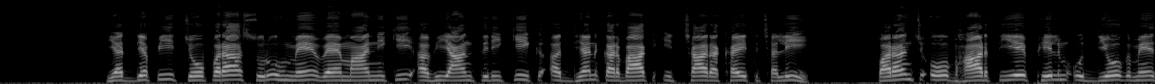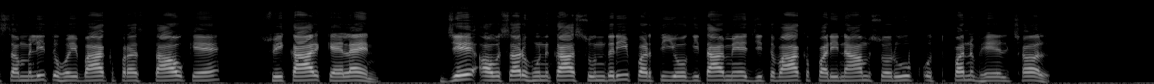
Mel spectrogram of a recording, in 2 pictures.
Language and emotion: Maithili, neutral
